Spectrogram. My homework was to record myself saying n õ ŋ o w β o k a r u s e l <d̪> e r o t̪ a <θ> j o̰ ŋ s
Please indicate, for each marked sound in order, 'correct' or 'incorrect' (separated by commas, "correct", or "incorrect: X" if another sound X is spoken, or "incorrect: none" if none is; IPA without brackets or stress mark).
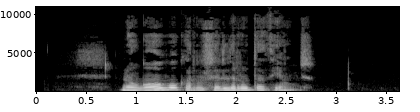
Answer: correct, correct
